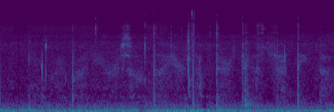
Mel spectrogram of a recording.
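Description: Quiet whispering, breathy and without clear words, with a few faint clicks over a steady low room hum.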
